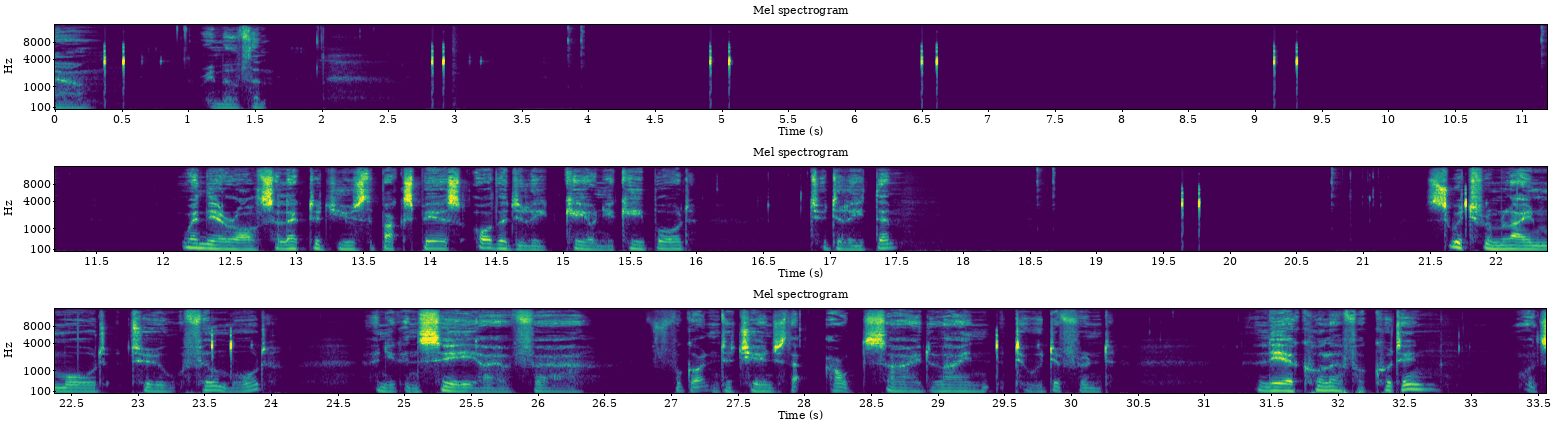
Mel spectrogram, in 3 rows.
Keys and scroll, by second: 13.1 Delete.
